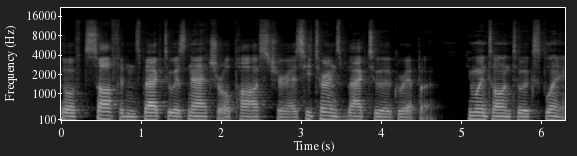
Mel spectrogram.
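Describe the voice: The reading aloud is plain, and the background is quiet.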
